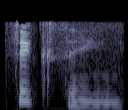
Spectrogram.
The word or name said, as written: fixing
